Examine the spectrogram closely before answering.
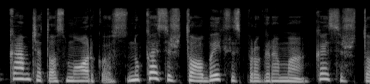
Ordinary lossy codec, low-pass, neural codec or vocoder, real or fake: AAC, 96 kbps; 14.4 kHz; none; real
